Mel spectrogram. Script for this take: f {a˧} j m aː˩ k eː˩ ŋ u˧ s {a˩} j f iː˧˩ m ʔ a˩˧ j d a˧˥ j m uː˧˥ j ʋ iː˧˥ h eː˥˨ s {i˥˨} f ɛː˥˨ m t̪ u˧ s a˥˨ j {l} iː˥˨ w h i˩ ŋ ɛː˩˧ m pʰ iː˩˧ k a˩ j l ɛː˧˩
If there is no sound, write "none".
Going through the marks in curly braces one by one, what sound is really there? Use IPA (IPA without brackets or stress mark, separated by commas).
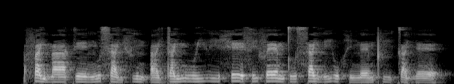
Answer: a˧˩, a˩, i˥˨, l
